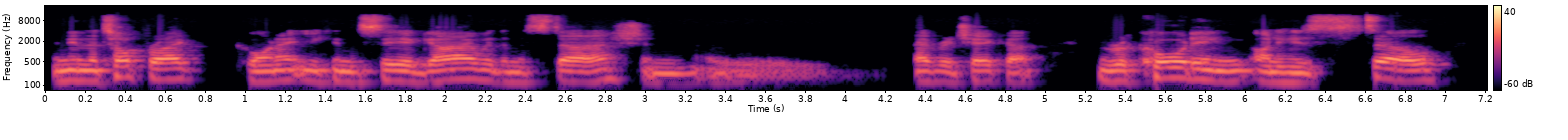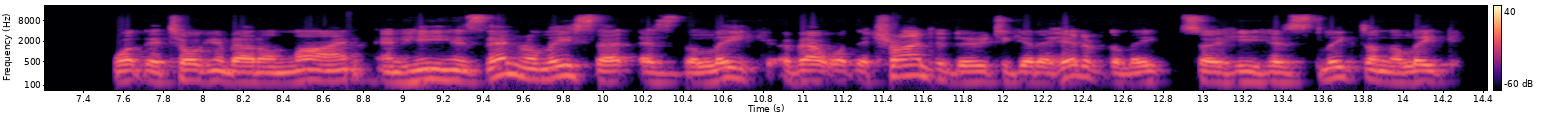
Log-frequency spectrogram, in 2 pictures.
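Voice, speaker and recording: Over a remote call, an Australian man co-hosts a casual podcast on marketing, reading out clips and critiquing them with wry, dry humor; he's also a digital marketer. His voice is medium-pitched, mellow and at normal speed, captured in a low-quality recording.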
